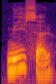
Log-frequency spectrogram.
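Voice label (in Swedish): "myser", Swedish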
